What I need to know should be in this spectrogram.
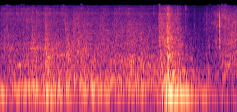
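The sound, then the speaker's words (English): A metal cadaver drawer slides open in a morgue autopsy room: a steady scraping, rumbling texture runs throughout, with a louder surge near the end. “Entering the autopsy room, she turns on the light and opens the cadaver drawer.”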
